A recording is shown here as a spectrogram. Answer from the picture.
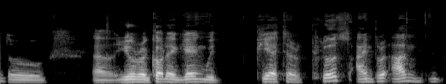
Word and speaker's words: Pieter Kloos: enter the studio to you record again with Pieter Kloos? I'm correct me if I pronounce in the wrong way because I think he would love Pieter, but Pieter. it is Okay, Peter Pieter. Close. Yeah, Pieter Kloos.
